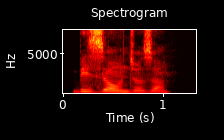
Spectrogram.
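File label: "bisòngios", female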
